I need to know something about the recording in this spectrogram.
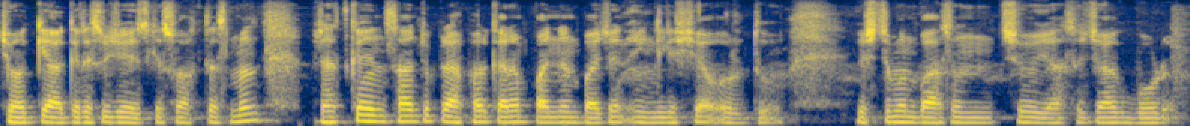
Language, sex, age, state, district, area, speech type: Kashmiri, male, 18-30, Jammu and Kashmir, Shopian, rural, spontaneous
